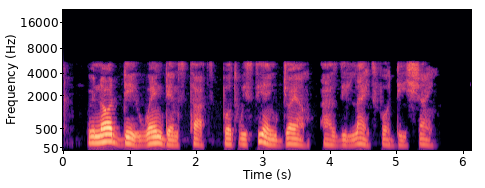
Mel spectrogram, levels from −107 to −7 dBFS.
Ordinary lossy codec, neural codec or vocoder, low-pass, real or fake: none; none; 5.4 kHz; real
